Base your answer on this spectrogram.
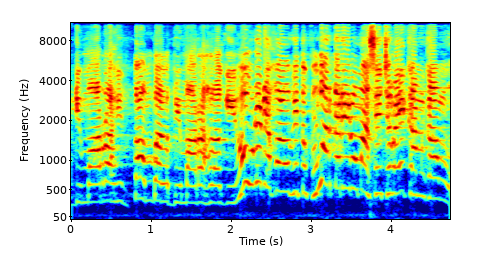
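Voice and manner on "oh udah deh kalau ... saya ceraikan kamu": mock angry husband. Husband yells at the wife to leave, hammed-up anger. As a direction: play the furious husband throwing her out.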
